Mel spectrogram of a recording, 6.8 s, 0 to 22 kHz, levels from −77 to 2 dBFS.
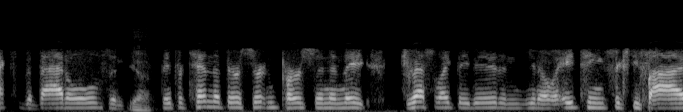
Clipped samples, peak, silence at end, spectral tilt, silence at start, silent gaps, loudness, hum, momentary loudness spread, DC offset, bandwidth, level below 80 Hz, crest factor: under 0.1%; -10 dBFS; 0 s; -8 dB/octave; 0 s; none; -28 LUFS; none; 12 LU; under 0.1%; 4.8 kHz; -62 dBFS; 18 dB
